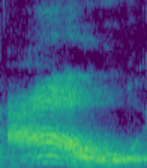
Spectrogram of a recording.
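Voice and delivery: a sudden loud yelp of hurt; sharp cry of pain. Retold or imitated. Woman thrown half out of bed cries out Ow. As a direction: blurt out Ow as if slammed into the bed. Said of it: "and I'm going".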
